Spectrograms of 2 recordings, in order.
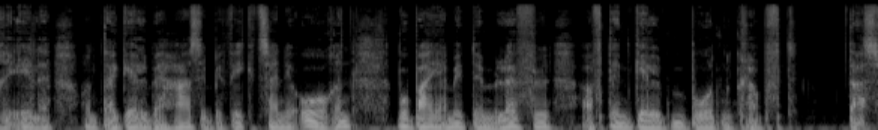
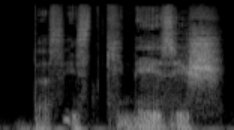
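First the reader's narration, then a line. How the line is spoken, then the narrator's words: Hurried whisper, dragon. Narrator (German): wispert der Drache hastig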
